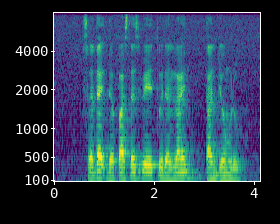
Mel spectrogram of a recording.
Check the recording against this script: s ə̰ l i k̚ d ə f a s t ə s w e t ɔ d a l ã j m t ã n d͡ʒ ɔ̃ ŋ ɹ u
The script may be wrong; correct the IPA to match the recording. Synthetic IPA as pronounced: s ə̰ l ɛ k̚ d ə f a s t ə s w e t u d ə l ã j n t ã n d͡ʒ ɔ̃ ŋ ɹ u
